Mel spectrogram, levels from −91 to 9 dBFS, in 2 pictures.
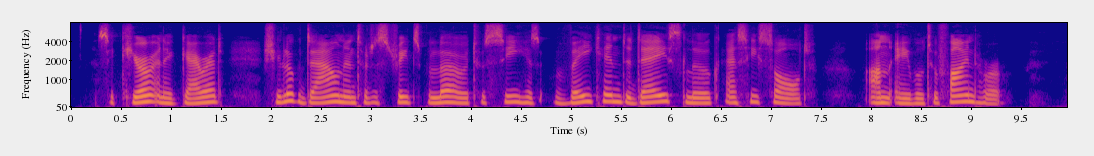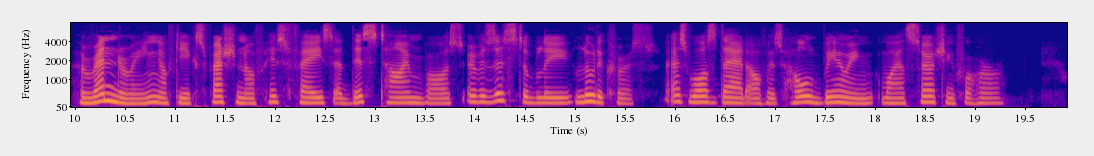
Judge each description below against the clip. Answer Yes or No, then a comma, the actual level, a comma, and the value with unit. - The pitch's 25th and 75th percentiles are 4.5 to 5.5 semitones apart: No, average, 2.9 semitones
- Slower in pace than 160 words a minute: Yes, average, 150 wpm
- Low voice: No, high, 190 Hz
